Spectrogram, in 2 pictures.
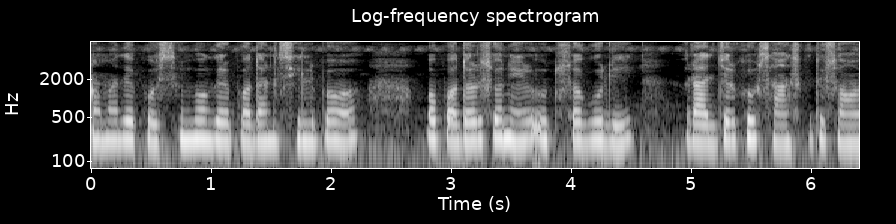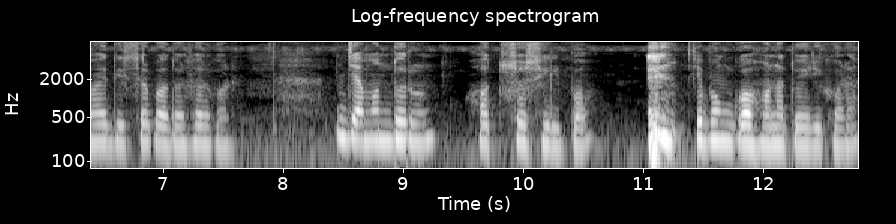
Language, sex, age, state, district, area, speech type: Bengali, female, 45-60, West Bengal, Hooghly, urban, spontaneous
